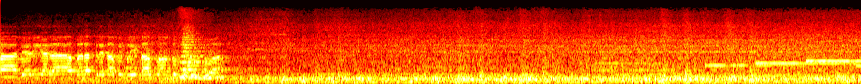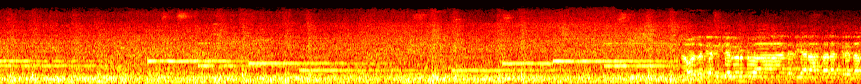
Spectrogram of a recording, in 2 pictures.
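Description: A train rumbles past on the tracks at close range.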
